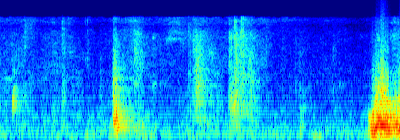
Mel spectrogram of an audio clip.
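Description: A pause in a man's speech, with a few faint short rustles. His voice comes back near the end.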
